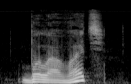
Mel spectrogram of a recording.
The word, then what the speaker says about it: баловать: Глагол «баловать» требует ударения на третьем слоге. И, соответственно, если мы употребляем его в настоящем времени, где суффикс претерпевает изменения, ударение падает на суффикс. Балуешь, балуем, балуют и так далее.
